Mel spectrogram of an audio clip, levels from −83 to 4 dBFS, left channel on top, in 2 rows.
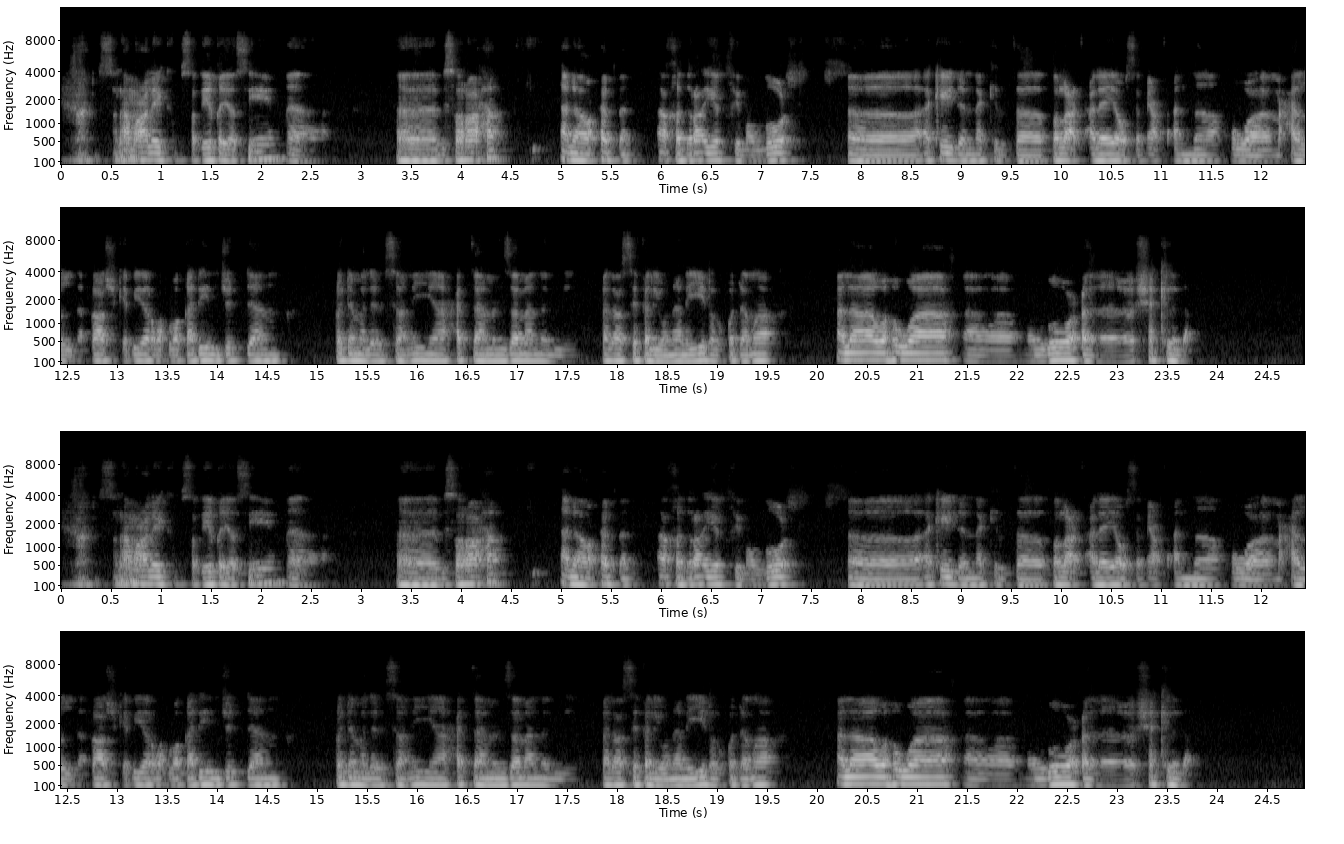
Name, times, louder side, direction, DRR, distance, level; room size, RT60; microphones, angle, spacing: voice 1, 0.0-2.7 3.4-4.4 5.0-7.4 7.9-14.6 15.2-17.6 17.9-19.6 20.2-23.7, left 1 dB, 55° left, 0.6 m, -28 dB
4.4 x 2.1 x 3.1 m
head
